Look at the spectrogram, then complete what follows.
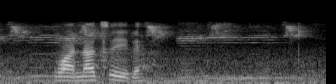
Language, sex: Tswana, female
